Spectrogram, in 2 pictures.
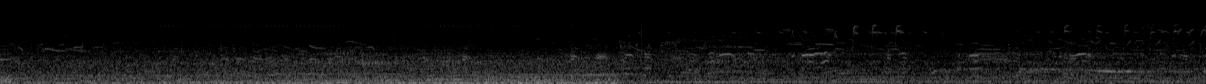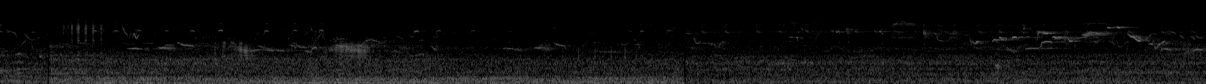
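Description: Several birds calling and singing, mostly short high chirps with a few lower calls. A low rumble fills the first six seconds, then stops suddenly.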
